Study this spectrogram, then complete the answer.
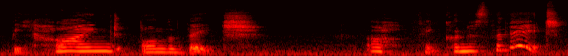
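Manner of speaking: plain reading voice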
